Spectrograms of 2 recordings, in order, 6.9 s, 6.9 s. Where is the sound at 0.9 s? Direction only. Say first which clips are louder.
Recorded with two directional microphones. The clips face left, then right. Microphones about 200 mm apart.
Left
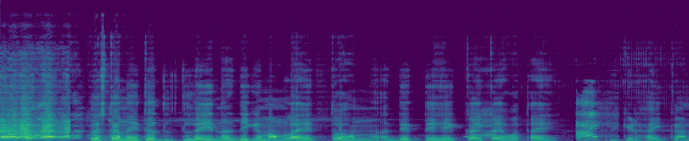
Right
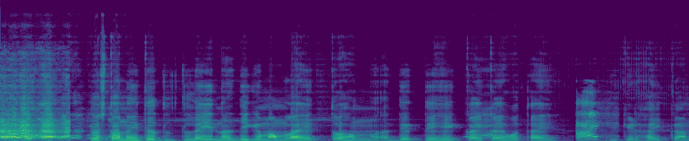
Left 4 dB; 20° left (ahead or behind).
